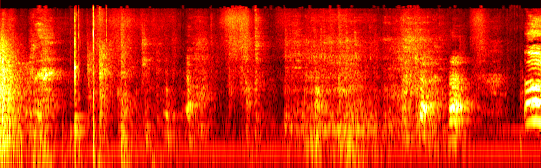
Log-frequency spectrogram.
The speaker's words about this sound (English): Sorry, my chair just collapsed. Oh, goodness. Underneath me, so.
